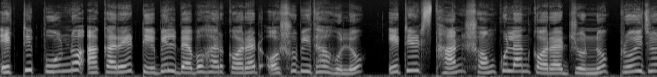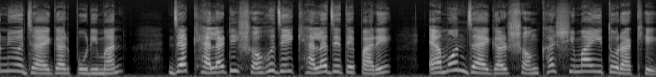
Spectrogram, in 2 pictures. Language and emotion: Bengali, neutral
